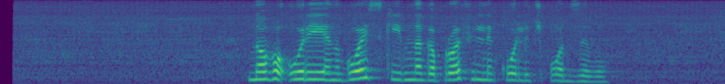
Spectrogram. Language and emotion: Russian, neutral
